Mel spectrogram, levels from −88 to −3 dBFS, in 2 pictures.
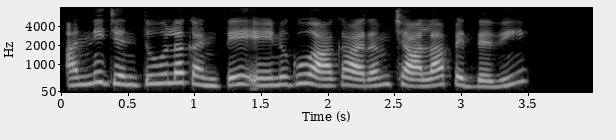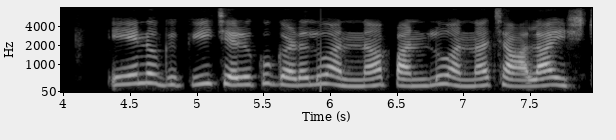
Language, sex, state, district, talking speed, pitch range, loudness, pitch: Telugu, female, Telangana, Karimnagar, 105 wpm, 245-300 Hz, -33 LUFS, 270 Hz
